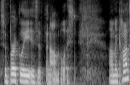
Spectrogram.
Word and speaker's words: Berkeley: We just pronounce his name funny in the United States, but it's Berkeley.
